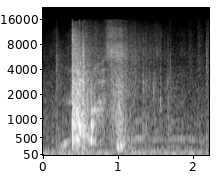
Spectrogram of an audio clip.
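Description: A long blade strikes a liquid-filled plastic bottle: a sudden loud crack about half a second in, then a second, lower hit about a second in. Background music plays throughout.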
